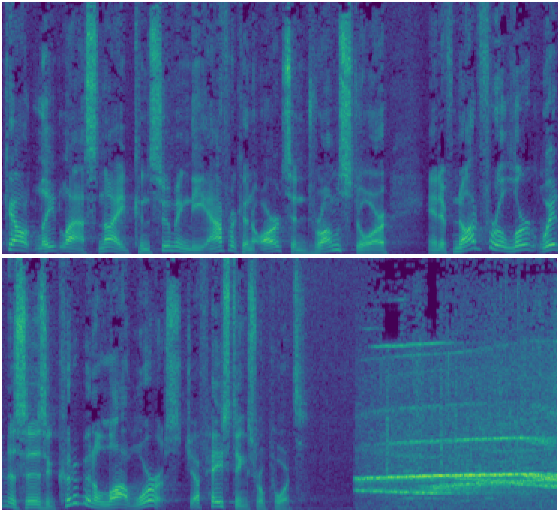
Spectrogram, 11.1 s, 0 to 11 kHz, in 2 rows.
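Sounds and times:
speech: 0:00.0 - 0:09.2
emergency vehicle sirens in the distance during a two-alarm fire on West Broadway: 0:09.1 - 0:11.1.

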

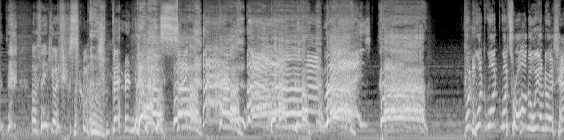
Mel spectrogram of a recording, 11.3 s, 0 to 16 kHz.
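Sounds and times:
speech: 0:00.1 - 0:08.6, 0:09.3 - 0:11.2
people screaming and groaning: 0:02.6 - 0:08.6
person exclaiming: 0:02.7 - 0:07.3.

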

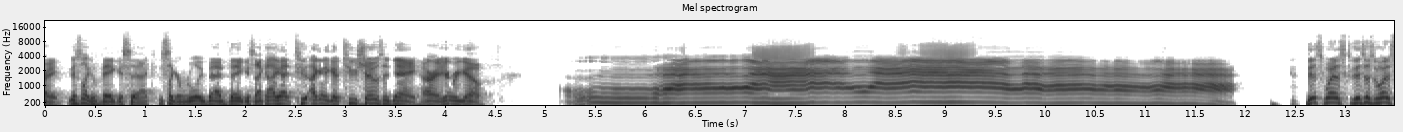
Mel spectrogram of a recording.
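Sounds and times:
speech: 0:00.0 - 0:04.6, 0:05.2 - 0:09.0, 0:12.5 - 0:13.4
man vocally imitating a cow moose call: 0:05.2 - 0:11.9.

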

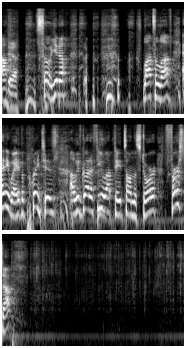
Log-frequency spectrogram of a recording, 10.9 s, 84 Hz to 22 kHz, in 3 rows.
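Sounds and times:
speech: 0:00.0 - 0:07.7
paper packaging crinkling as it is handled and opened: 0:07.6 - 0:10.9.

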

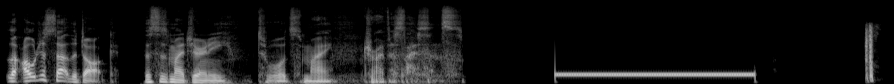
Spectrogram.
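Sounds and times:
speech: 0:00.1 - 0:04.7
telephone dial tone of outgoing call: 0:05.6 - 0:07.6.

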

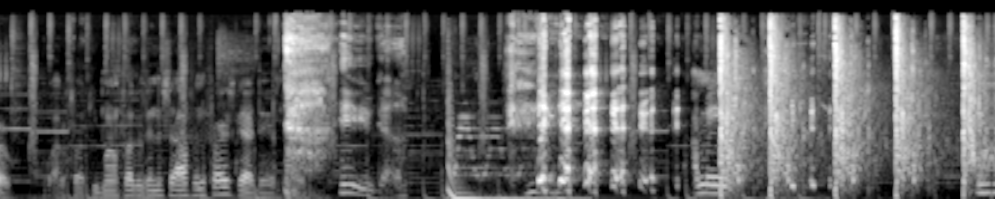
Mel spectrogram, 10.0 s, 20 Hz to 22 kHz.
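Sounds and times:
speech: 0:00.0 - 0:04.6, 0:05.3 - 0:07.6
laughter: 0:05.1 - 0:07.1, 0:07.7 - 0:08.4
gunshots with tails: 0:07.2 - 0:09.9.

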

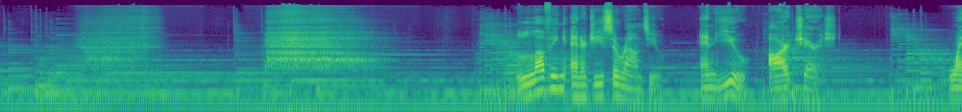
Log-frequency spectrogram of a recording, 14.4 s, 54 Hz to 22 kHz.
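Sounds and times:
deep breathing during a guided relaxation exercise: 0:01.0 - 0:07.4
sustained musical drone: 0:01.2 - 0:06.6
speech: 0:07.8 - 0:12.6, 0:14.2 - 0:14.4.

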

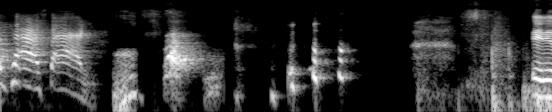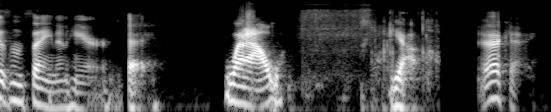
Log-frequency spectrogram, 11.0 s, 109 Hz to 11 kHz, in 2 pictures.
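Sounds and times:
dogs barking: 0:01.6 - 0:02.2
laughter: 0:02.8 - 0:03.5
speech: 0:05.3 - 0:07.0, 0:07.8 - 0:08.7, 0:09.4 - 0:09.8, 0:10.4 - 0:10.8.

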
